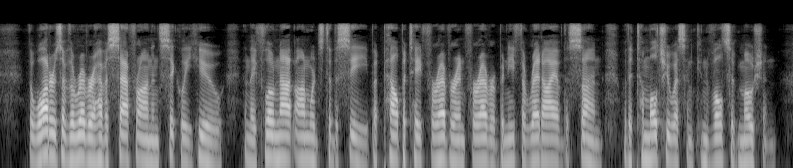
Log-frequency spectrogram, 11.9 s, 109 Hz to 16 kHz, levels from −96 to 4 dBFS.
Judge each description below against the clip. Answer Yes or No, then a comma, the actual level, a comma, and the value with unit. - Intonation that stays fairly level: Yes, narrow, 1.9 semitones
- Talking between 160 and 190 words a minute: Yes, average, 185 wpm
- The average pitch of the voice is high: No, low, 130 Hz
